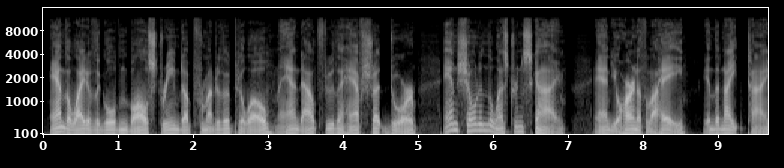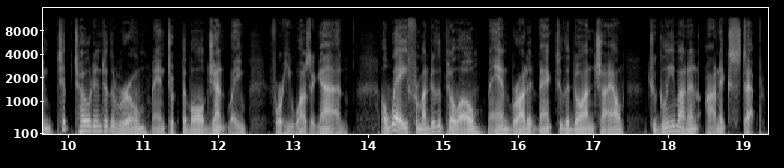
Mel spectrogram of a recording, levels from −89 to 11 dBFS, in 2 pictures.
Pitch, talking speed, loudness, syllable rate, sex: 100 Hz, 205 wpm, -22 LUFS, 4.9 syllables/s, male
